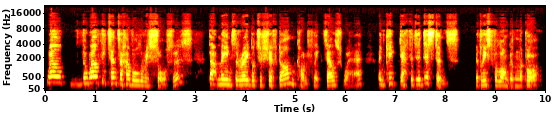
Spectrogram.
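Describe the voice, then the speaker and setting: A man's voice: high-pitched, expressive, moderate pace, darkish tone, slightly rough, highs cut off. A man acting in a radio play as a candid, doubtful heavenly aide, deferential and matter-of-fact toward the one in charge. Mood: matter-of-fact, apologetic.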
